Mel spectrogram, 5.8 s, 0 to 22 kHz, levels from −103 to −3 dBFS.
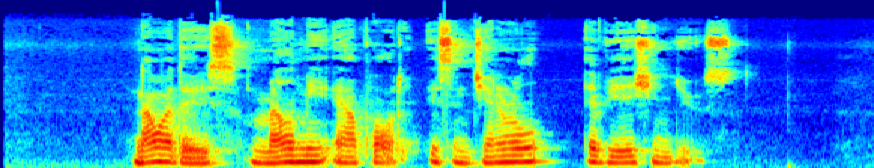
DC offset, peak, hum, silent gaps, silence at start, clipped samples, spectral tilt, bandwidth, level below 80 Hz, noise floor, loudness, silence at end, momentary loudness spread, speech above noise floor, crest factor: under 0.1%; 0 dBFS; none; none; 0.9 s; under 0.1%; -4.5 dB/octave; 14 kHz; -46 dBFS; -63 dBFS; -15 LUFS; 0.95 s; 8 LU; 48 dB; 16 dB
